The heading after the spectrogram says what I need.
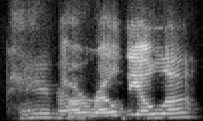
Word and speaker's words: pareidolia: Yeah, the last bit is Dolia. Pareidolia.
